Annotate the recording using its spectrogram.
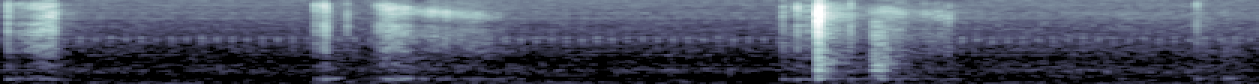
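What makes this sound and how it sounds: Long red stiletto nail tips tap and click on a flat, matte, dark grey chalkboard, making six short, dry, bright clicks spread unevenly over a quiet background. The sharpest and loudest tap comes near the middle, followed closely by a softer one.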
